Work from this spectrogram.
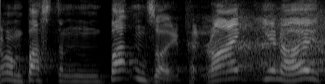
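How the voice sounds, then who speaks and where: A man with an Australian accent speaks at an extremely high pitch and a moderate pace, with noticeable background noise. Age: 60s. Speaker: stand-up comedian. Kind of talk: stand-up. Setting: stage with audience. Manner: animated.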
